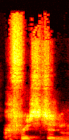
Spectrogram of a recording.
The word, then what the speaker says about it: Christine: No, sorry, it's Christian Michael. – Christine. Oh my God! spelled like Christine, pronounced Christian.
